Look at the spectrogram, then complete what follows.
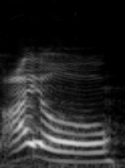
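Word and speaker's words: Aysle: Also, Isle, so like the British Isles, I guess. Yep. It's spelled A-Y-S-L-E. Correct.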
